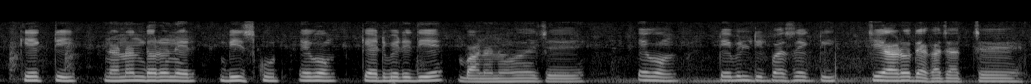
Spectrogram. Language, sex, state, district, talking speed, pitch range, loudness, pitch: Bengali, male, West Bengal, Paschim Medinipur, 110 wpm, 150-180 Hz, -27 LUFS, 170 Hz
